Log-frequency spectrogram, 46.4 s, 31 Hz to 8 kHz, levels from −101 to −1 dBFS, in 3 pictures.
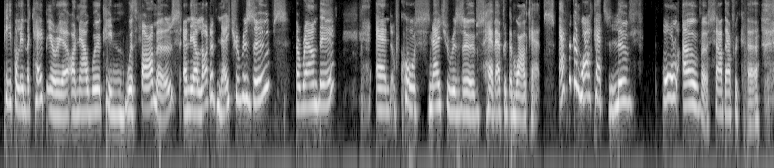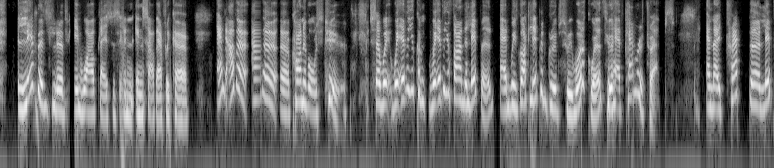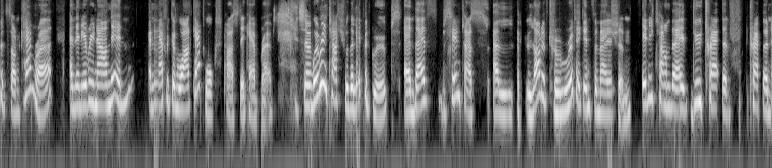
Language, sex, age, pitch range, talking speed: English, female, 60-79, 200-280 Hz, 145 wpm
